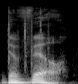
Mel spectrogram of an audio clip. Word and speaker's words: De Ville: Horace steals Estella a new car called a Panther de Ville, and points out the similarity to the word devil, though it's pronounced DeVille.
